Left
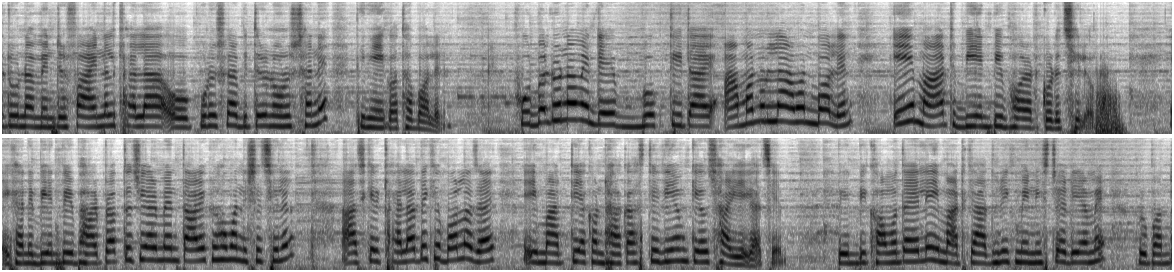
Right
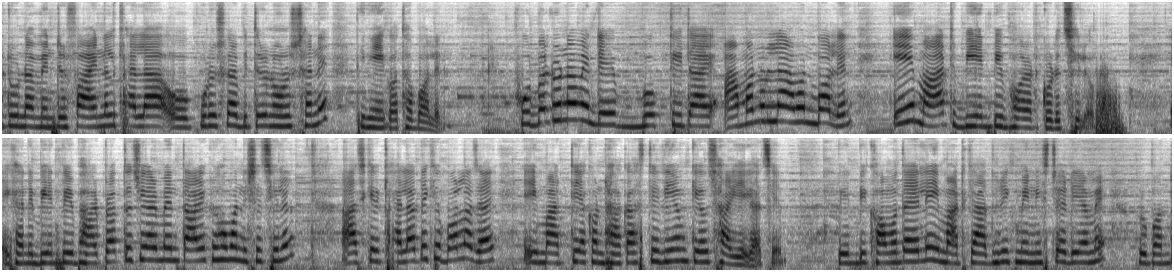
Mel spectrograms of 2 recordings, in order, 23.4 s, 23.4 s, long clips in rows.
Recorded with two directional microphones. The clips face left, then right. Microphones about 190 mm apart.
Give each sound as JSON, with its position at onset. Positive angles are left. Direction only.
{"t": 0.0, "sound": "speech", "side_deg": 50}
